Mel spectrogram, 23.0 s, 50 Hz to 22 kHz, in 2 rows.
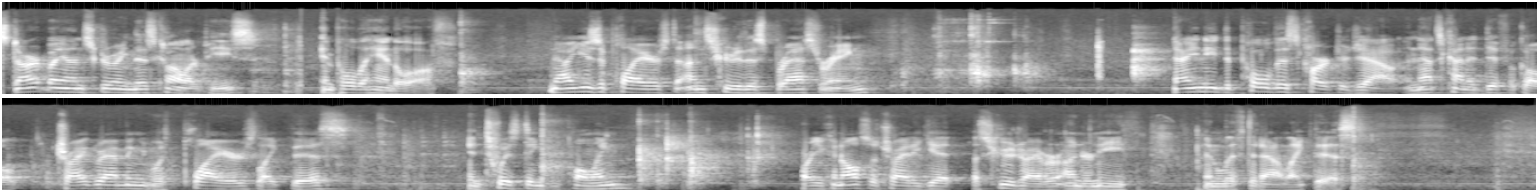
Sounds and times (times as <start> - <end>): Speech: 0.0 - 3.5, 4.1 - 6.6, 8.8 - 14.2, 15.0 - 16.3, 17.5 - 21.8.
